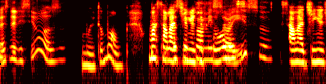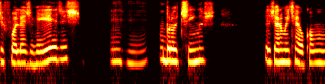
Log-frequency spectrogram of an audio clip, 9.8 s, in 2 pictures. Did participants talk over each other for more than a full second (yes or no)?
yes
